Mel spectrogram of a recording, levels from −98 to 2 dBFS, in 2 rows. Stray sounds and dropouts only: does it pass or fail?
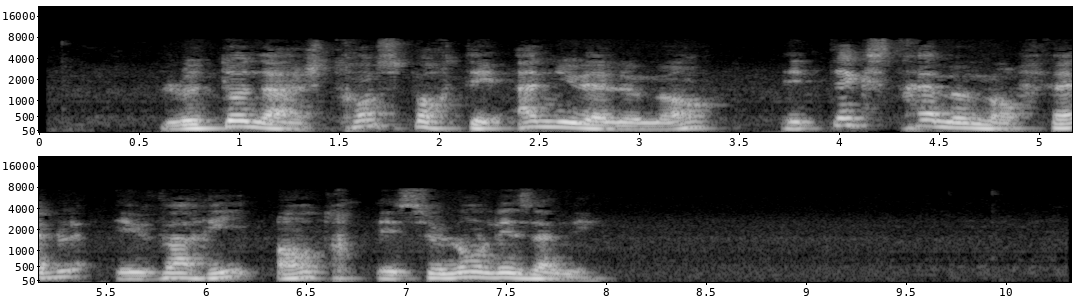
pass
